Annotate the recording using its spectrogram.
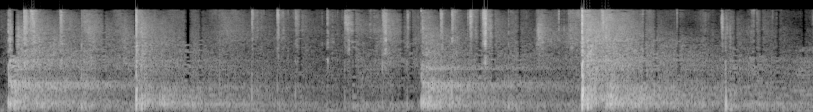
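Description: Tennis ball struck by rackets and bouncing on a hard indoor court during a rally: about five sharp pops, each ringing on in the echo of a large hall. The loudest hit comes about four and a half seconds in.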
